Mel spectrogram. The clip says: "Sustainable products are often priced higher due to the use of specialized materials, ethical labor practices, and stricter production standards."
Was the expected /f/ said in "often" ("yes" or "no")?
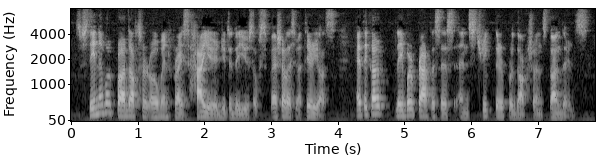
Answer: no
